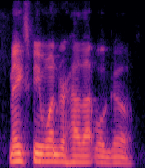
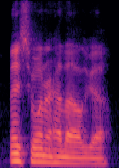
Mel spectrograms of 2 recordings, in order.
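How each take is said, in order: First: The phrase is spoken slowly and more clearly. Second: The phrase is spoken quickly and somewhat slurred. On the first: The speaker calls it right. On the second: The speaker calls it wrong.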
